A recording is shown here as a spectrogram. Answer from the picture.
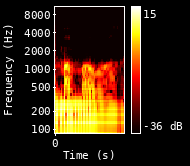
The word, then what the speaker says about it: Momoa: Is it Momoa? Is that how you pronounce his name? – Yeah, yes.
